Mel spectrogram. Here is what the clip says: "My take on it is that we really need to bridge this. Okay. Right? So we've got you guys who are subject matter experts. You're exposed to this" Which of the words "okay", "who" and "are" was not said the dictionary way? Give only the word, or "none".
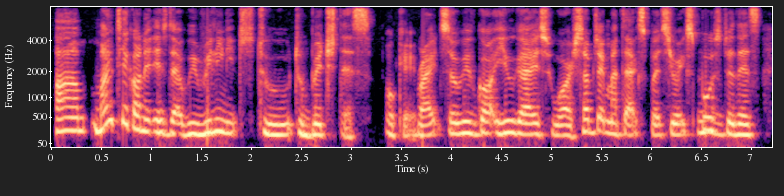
none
